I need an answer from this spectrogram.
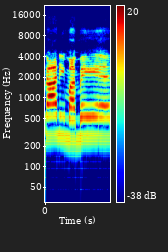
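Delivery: ordinary talk, nothing marked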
